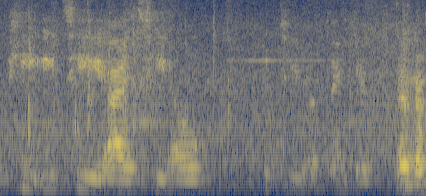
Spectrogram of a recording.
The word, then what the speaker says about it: Petito: Can you pronounce her last name for us? Sure, it's Petito, P-E-T-I-T-O.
